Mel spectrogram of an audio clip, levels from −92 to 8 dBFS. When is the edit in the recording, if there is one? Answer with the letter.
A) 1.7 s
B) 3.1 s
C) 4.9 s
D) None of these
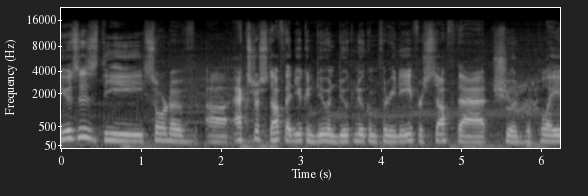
D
